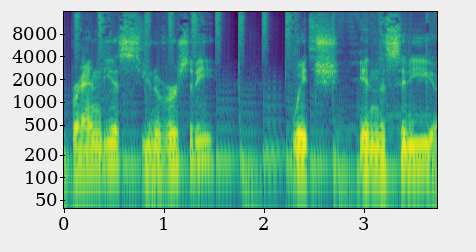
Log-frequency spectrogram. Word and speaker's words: Brandeis: So I'm looking at this list from, I guess it's pronounced Brandeis University, which in the city of Waltham and the state of Massachusetts, right?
